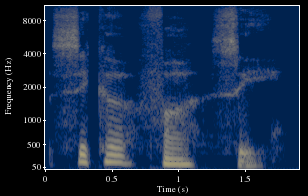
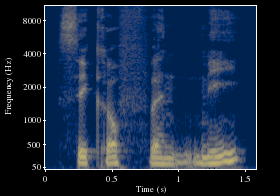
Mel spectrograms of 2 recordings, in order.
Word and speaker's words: sycophancy: The si bit sounds like si, not sick. Give it- and knee. Sycophany? Sycophany? Close, but it's sycophancy. Stress on the first syllable.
